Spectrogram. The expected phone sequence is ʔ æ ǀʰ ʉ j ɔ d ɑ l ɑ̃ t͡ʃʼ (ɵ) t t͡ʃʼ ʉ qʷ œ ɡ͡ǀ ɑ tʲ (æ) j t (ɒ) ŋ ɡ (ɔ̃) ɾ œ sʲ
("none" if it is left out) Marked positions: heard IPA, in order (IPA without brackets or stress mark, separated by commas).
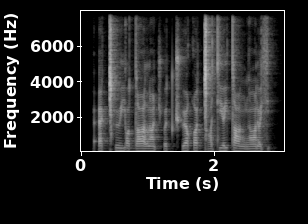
ɵ, œ, ɑ, ɑ̃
